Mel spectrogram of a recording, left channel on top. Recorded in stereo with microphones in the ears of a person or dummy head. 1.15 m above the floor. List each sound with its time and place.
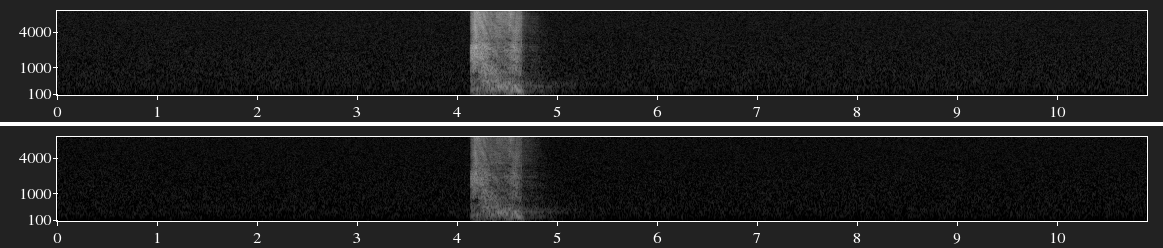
4.1 s tearing paper: 30° left (ahead or behind), 0.5 m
